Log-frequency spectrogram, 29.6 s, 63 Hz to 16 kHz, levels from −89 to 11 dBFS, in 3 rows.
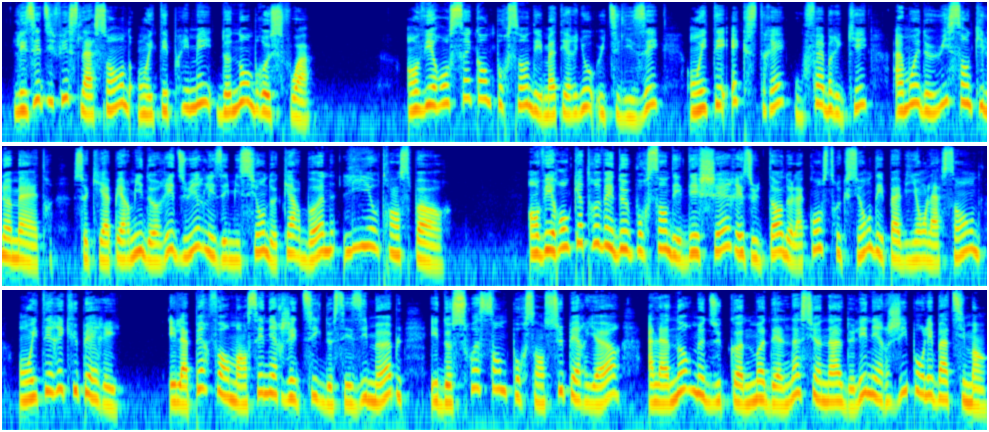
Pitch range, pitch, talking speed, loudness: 190-275 Hz, 230 Hz, 155 wpm, -20 LUFS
